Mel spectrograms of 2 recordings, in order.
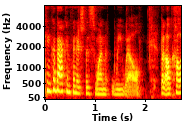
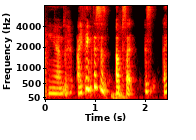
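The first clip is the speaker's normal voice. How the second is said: stammering, halting stutter with broken-off restarts. Filling in dice rolls during a game, stuttering. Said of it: "sorry, I'm stuttering".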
